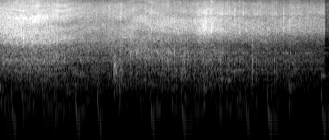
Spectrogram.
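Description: Soju poured into a hot wok of onion and carrot sets off a loud sizzle right at the start that slowly dies down, with a spatula stirring the vegetables.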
